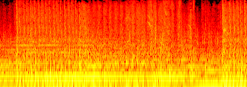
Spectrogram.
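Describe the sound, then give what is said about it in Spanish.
Rifle and machine gun fire from German troops at the southern edge of a forest in battle: a loud, dense, continuous clatter of overlapping shots and bursts, with no talk. “Los alemanes abren fuego también con rifles y ametralladoras.”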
